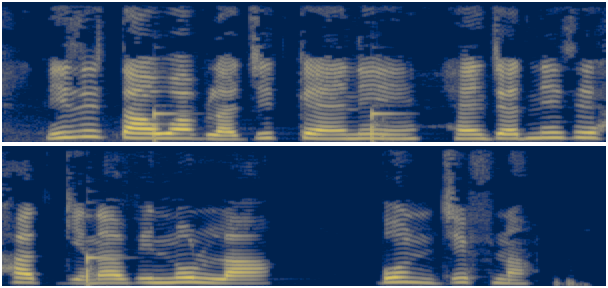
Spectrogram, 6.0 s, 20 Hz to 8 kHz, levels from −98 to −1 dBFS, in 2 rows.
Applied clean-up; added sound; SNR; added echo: classical method spectral subtraction.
